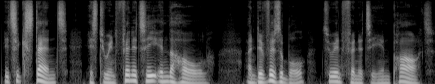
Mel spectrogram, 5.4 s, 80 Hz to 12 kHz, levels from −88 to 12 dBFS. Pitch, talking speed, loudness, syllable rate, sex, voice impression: 130 Hz, 155 wpm, -21 LUFS, 5.6 syllables/s, male, very masculine, adult-like, slightly middle-aged, thick, slightly tensed, weak, slightly dark, hard, slightly clear, fluent, slightly cool, intellectual, slightly refreshing, sincere, very calm, friendly, reassuring, slightly unique, elegant, slightly wild, slightly sweet, slightly lively, kind, slightly intense, slightly modest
